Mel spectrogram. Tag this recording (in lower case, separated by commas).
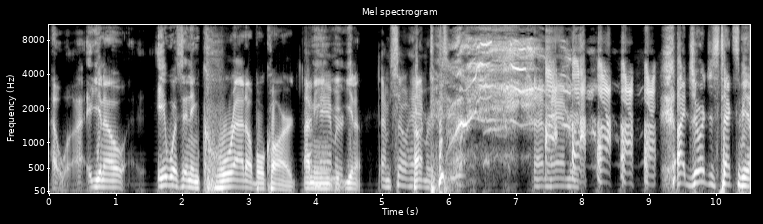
speech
